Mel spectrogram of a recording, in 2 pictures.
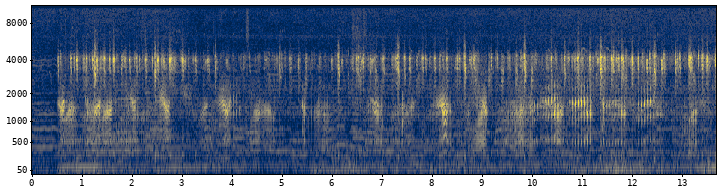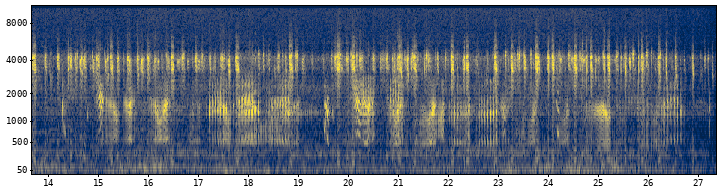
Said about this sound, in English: A somewhat smaller frog with paired vocal sacs that appear as balloon-like protuberances on each side of the throat is a leopard frog, Ranipipiens. This is its mating call.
